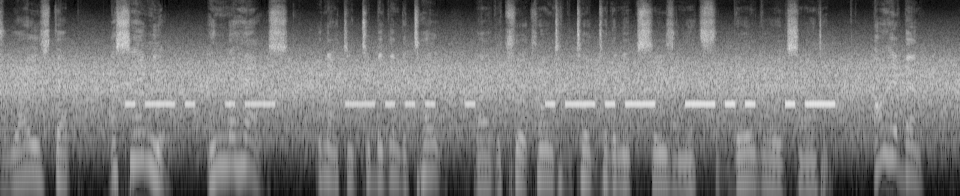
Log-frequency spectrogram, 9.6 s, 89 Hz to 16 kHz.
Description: Morse code (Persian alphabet), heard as a keyed tone, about 12 wpm, 1020 Hz, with heavy radio static and speech in English. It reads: را به صدا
